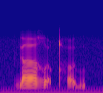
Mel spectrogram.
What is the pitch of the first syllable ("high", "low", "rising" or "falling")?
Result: low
